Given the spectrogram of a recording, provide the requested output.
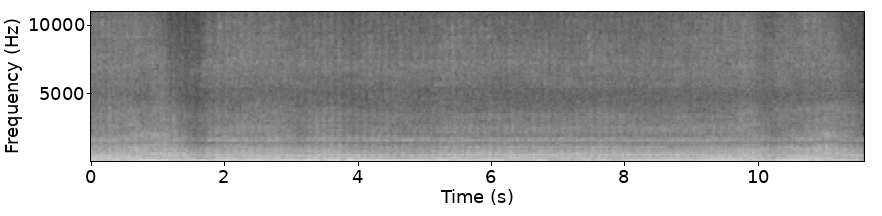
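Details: Ford Escort RS1600i, started on a jump pack with the fuel pumps audibly priming: steady, even idle with a firm low hum and no knocks or misses; the engine runs healthy.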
